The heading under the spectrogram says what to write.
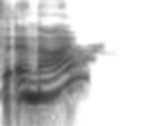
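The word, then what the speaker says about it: Énard: His last name is Enard, spelled E N A R D, and his first name is Matthias, but uh, that's the German pronunciation. Matthias, I don't know. what is the correct? – Uh, I, I, would say it as Matthias Enar. Matthias Enar.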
